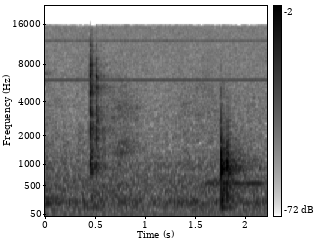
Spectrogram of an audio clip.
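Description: A pause in a man's speech: quiet room tone with a short faint click about half a second in and another brief sound just before the end.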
